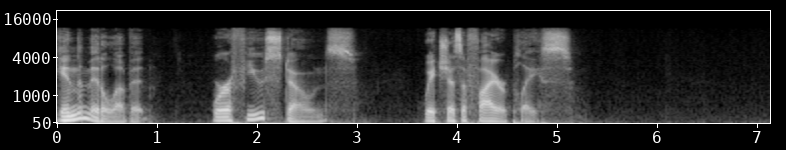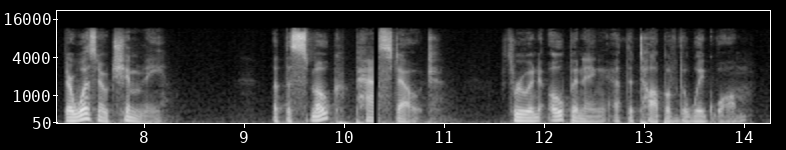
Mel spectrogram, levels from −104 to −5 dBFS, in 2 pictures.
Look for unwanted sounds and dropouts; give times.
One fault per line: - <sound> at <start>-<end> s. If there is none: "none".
- dropout at 10.3-10.3 s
